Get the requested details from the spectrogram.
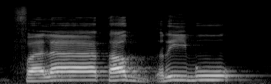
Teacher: harusnya tidak kolkolah, tidak dipantulkan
